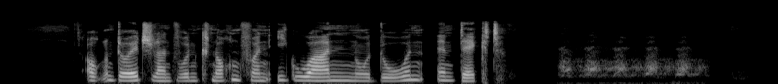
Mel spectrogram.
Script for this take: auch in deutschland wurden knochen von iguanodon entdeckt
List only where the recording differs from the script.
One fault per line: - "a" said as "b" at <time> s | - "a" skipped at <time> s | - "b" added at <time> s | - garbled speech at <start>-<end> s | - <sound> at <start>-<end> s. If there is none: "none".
- bark at 5.6-7.1 s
